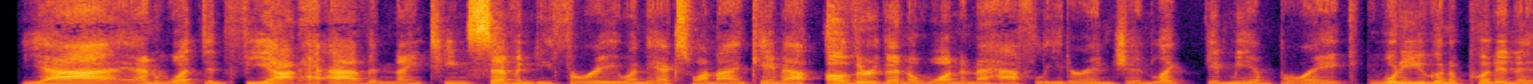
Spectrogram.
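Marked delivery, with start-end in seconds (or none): none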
